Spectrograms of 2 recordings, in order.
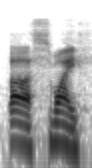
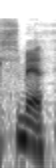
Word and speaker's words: Smythe: Jonah Jameson gets a call from our old pal Smythe. Or Smith, you said it's pronounced, right? Yes. So we called him Smythe, but his name's Smith.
